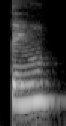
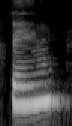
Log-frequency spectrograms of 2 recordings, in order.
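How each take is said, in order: First: The word starts with a hard d sound. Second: The word starts with a soft breathy th. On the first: The speaker calls it wrong. "try to replace that sound with a D" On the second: The speaker calls it right. "the th with the with the breath"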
